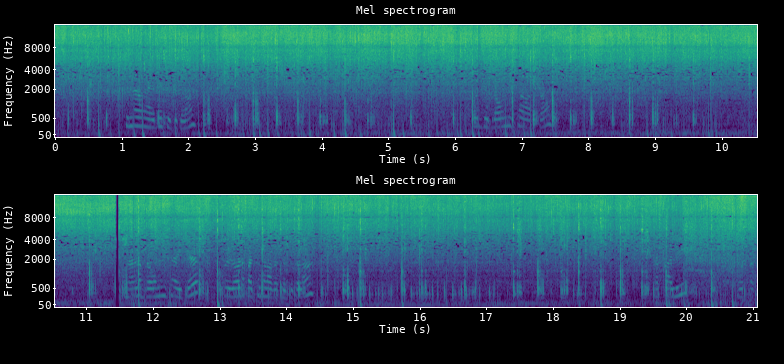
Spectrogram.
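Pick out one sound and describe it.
A metal spoon scrapes and clatters against a metal pan while stirring.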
